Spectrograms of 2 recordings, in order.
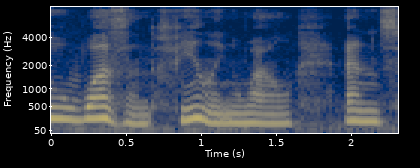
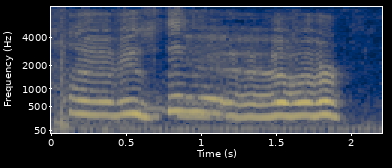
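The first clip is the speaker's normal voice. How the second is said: raspy, hoarse, pitched-up wolf voice, drawn-out "there"; 7 semitones higher than usual. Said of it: "frightened at the hoarse voice of the wolf".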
